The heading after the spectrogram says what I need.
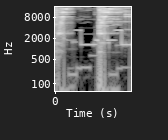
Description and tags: bad telecommunications like sounds.. overloads, chaos, crashes, puting.. the same method used for my "FutuRetroComputing" pack : a few selfmade vsti patches, highly processed with lots of virtual digital gear (transverb, heizenbox, robobear, cyclotron ...) producing some "clash" between analog and digital sounds(part of a pack of 12 samples)
synth, analog, soundtrack, retro, movie, space, off, spaceship, info, scoring, computing, film, soundeffect, cartoon, sci-fi, fx, bleep, soundesign, lab, future, digital, switch, funny, data, computer, signal, commnication, synthesizer, effect, oldschool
